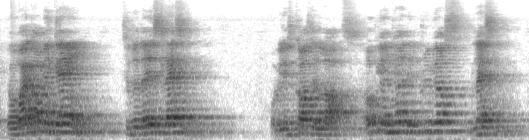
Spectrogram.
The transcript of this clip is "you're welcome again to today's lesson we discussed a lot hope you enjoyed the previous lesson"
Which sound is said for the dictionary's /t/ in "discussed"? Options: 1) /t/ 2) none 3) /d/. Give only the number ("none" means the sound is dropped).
2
